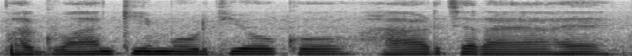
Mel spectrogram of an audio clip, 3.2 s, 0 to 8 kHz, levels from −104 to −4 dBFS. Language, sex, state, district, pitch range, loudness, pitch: Hindi, male, Arunachal Pradesh, Lower Dibang Valley, 125-135 Hz, -15 LUFS, 130 Hz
